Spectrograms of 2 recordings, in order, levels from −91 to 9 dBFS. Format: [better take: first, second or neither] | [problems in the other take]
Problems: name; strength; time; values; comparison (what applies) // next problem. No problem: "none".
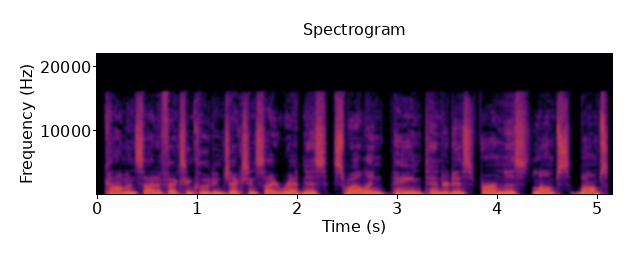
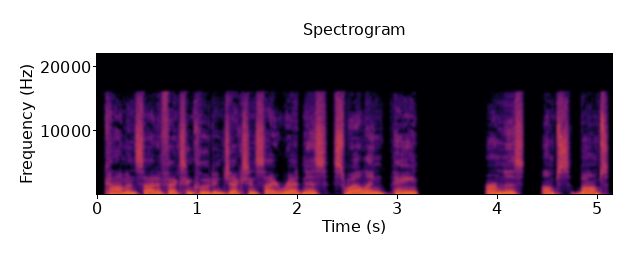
first | audio cutting out; at 3 s for 0.5 s and at 4.5 s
